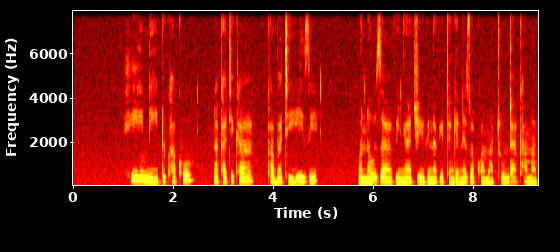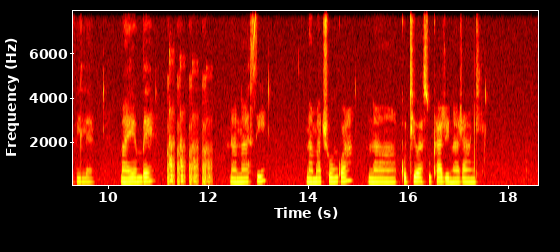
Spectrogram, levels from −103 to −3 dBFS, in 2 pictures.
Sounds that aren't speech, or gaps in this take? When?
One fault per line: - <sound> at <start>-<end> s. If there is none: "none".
- laugh at 11.2-12.1 s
